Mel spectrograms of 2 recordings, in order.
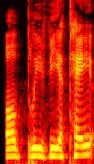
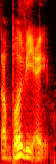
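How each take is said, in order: First: It copies the pronunciation used in the song. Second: It uses the usual English pronunciation. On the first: "they obviously sing it Obliviate" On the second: "I know the word is Obliviate"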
